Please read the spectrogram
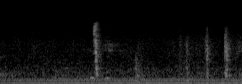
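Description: Quiet steady low hum with faint hiss, broken by one short sharp click a little under a second in and a fainter tick shortly after.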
